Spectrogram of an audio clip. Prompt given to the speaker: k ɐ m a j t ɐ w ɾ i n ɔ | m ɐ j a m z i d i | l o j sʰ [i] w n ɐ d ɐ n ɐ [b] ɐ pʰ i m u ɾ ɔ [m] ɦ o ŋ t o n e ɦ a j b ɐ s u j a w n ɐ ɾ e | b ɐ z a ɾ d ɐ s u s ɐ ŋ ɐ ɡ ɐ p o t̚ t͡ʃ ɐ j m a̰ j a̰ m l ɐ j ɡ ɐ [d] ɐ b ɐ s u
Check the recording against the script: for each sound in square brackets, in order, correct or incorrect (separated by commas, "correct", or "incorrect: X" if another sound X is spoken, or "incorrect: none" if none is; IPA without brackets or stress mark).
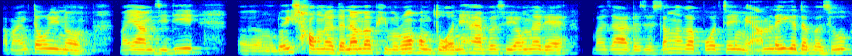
incorrect: a, incorrect: m, incorrect: ŋ, correct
